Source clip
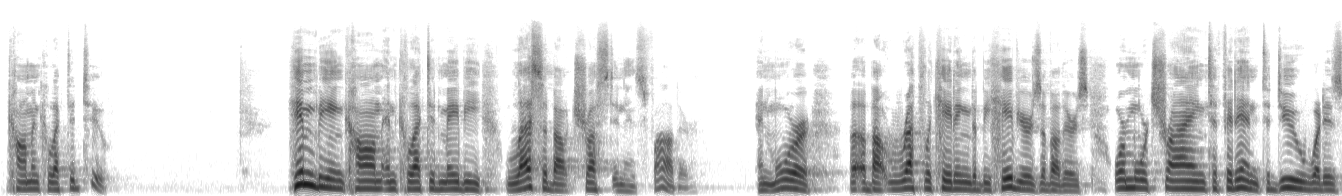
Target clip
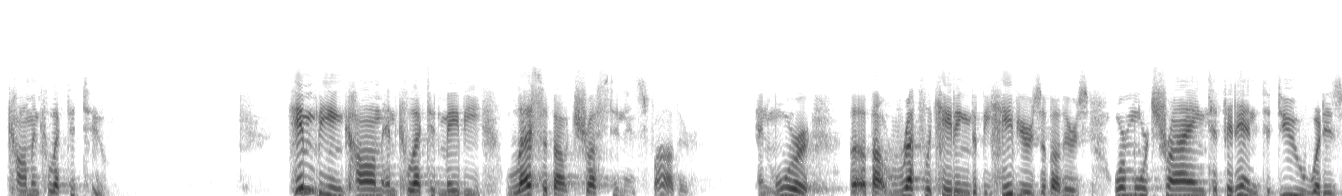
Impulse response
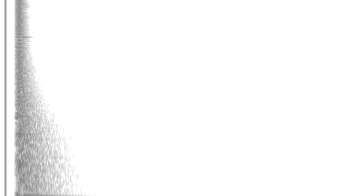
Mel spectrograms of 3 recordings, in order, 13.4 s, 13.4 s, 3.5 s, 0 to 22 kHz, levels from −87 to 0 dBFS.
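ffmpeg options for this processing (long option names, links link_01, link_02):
-af "equalizer=frequency=1000:width_type=o:width=0.42:gain=-12.5,highpass=frequency=460:width_type=q:width=0.5412,highpass=frequency=460:width_type=q:width=1.307,lowpass=frequency=2700:width_type=q:width=0.5176,lowpass=frequency=2700:width_type=q:width=0.7071,lowpass=frequency=2700:width_type=q:width=1.932,afreqshift=-330"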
